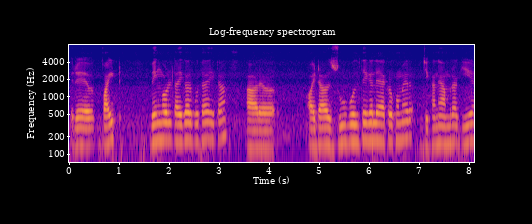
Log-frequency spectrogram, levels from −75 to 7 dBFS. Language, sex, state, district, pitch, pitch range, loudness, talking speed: Bengali, male, West Bengal, Kolkata, 160 Hz, 145-175 Hz, -19 LUFS, 110 wpm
